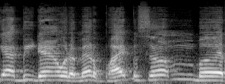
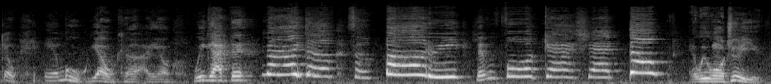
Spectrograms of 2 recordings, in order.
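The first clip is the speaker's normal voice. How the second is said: mock hype friend; 7 semitones higher than usual. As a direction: hype it up for your cousin. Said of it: "be like".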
